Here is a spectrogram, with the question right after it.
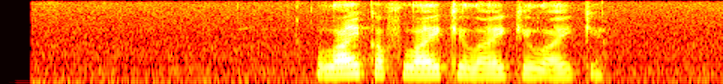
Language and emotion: Russian, neutral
